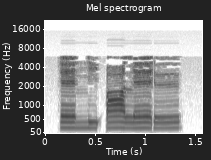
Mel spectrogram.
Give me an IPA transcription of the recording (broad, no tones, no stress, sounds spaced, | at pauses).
ɛ n̪ i ʔ ɑ l ɛ ɾ ø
